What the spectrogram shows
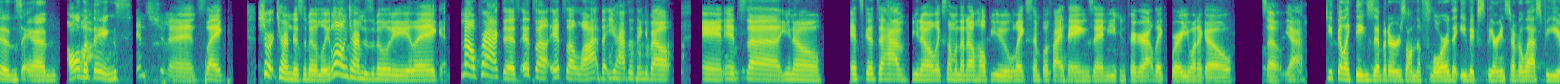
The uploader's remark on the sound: LIVE from Smilecon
